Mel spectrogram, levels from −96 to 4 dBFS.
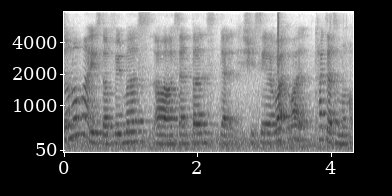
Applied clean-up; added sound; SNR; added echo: none; none; none; none.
